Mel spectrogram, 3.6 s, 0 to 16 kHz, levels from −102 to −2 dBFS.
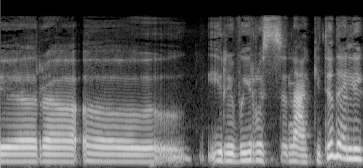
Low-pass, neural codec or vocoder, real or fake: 10.8 kHz; none; real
